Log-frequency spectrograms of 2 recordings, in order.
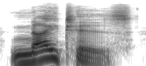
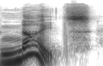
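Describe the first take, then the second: First: The word is said with two syllables. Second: The word is said with one syllable.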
